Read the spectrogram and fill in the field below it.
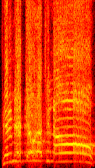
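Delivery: high, full-force shouted question; shouting. Real, not acted. Monk justifying his loud preaching to critics, shouting. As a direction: bellow it as a defiant preacher. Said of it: "चिल्ला चिल्ला के कहता हूं".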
